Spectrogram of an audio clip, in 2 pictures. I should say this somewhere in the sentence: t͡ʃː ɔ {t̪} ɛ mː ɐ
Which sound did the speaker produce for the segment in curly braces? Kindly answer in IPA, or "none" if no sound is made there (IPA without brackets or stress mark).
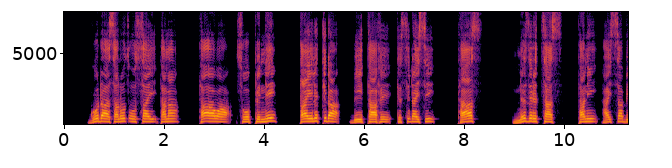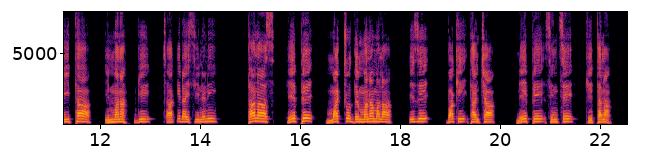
d̪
